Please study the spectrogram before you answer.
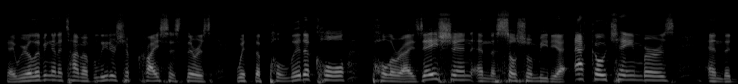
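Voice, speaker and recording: A man in his thirties preaches a sermon in a relaxed, conversational way, often pausing on fillers and restarting his sentences. His voice sits somewhat high for a man. The sound is close and dry, with almost no room echo. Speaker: pastor.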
